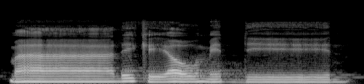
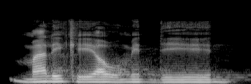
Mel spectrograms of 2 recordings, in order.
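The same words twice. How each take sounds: First: The vowel after the m is drawn out long. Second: The vowel after the m is kept short. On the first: "dipanjangkan huruf mimnya dua, dua harakat" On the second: "dipendekkan mimnya. Jadi tanpa dua harakat"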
